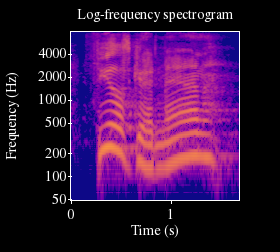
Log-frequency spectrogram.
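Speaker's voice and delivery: very low, soft, hushed hippie murmur. Talking about people going off on tangents because it feels good: hippie voice. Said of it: "Is that hippie sounding?".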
